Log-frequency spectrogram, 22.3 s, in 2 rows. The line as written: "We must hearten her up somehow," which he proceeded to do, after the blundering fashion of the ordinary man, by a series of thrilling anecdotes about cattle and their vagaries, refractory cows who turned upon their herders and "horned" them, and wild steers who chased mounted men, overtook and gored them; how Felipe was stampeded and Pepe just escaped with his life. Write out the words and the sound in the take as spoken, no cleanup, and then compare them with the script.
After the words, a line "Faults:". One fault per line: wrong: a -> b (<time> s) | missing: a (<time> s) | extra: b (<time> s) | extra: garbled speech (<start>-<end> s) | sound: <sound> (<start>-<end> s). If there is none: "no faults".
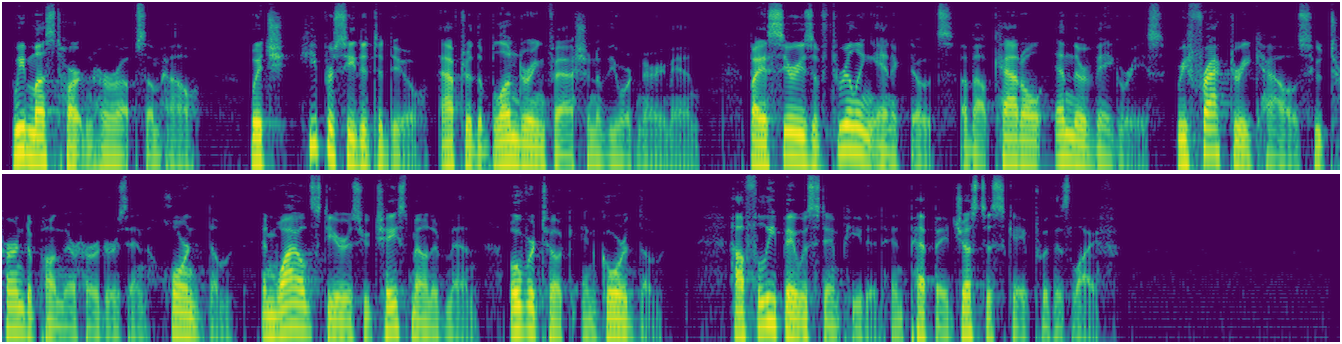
"We must hearten her up somehow," which he proceeded to do, after the blundering fashion of the ordinary man, by a series of thrilling anecdotes about cattle and their vagaries, refractory cows who turned upon their herders and "horned" them, and wild steers who chased mounted men, overtook and gored them; how Felipe was stampeded and Pepe just escaped with his life.
Faults:
no faults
